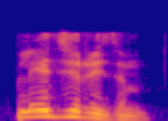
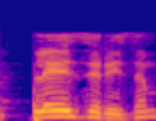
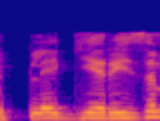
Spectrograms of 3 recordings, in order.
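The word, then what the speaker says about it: plagiarism: लेकिन जो exact word है यहाँ पे stealing from the writings of others, it's called प्लेजरिज्म। क्या बोलते हैं? प्लेजरिज्म। प्रोनाउंसिएशन ध्यान देंगे, न कि प्लेगियरिज्म नहीं बोलेंगे, प्लेजियरिज्म।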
